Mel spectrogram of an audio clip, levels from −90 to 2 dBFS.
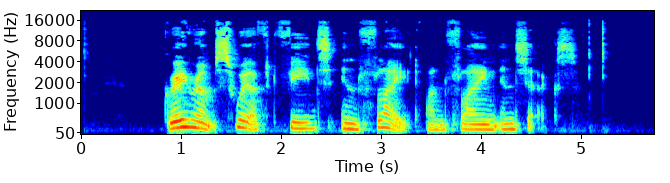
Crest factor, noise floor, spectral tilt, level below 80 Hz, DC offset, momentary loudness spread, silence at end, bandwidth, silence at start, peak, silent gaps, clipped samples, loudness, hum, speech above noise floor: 20 dB; -76 dBFS; -5 dB/octave; -60 dBFS; under 0.1%; 19 LU; 0.8 s; 16 kHz; 0.85 s; -2 dBFS; none; under 0.1%; -21 LUFS; none; 55 dB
